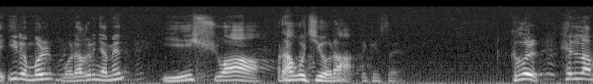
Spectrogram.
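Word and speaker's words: ישוע: 발음이 훨씬 정확하고 가깝습니다 히브리어로 예슈아 헬라 말로 예수 우리 한국말로도 예수이 예수는 육신을 입고 태어나셨을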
